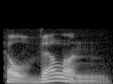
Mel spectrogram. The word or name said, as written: Helvellyn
